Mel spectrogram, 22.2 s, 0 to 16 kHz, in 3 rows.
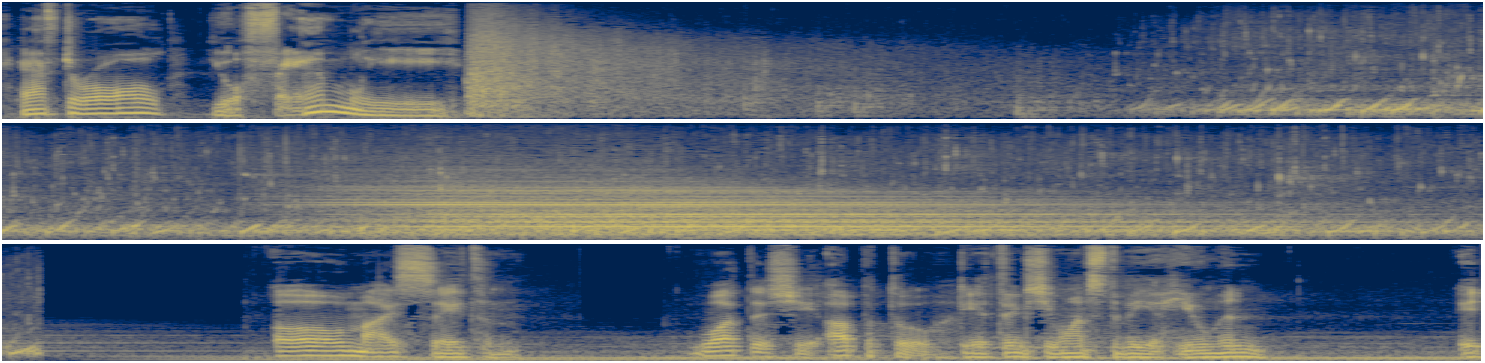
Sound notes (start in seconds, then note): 2.3 thunder booming; 5.8 chemicals bubbling; 9.1 ominous music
